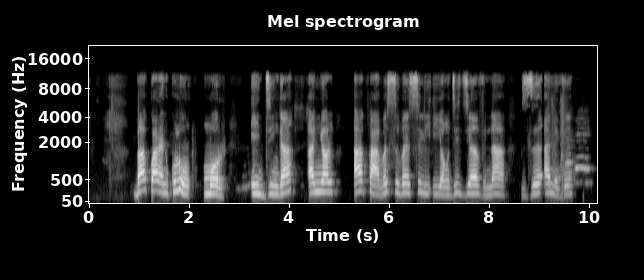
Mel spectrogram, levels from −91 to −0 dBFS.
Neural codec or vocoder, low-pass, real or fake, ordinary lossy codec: none; 10.8 kHz; real; Opus, 32 kbps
